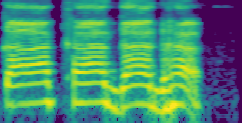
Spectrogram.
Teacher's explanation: चाहे नाक बंद करिए चाहे नाक को खोले रहिए, इनके उच्चारण में कोई भिन्नता नहीं हो रही है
